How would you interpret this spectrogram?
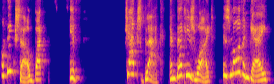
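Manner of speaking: high, manic cartoon-mouse voice; zany and high, swooping up on the punchline; Pinky. Actor answers the host's pondering question as Pinky, high cartoon voice. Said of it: "take us out with a, a bit of Pinky".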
